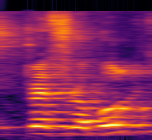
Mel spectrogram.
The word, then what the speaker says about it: preferable: So here also we have able, but the verb is prefer, second syllable, right, is normally stressed, but here with this word, the first one is stressed. It's preferable, it means pre is stressed. Here also we have shift of stress, and these four words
